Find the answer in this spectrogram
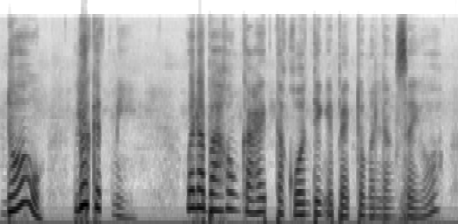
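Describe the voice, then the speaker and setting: A woman's voice: medium pitch, sing-song, fairly quick, warm tone, dry recording, pitched above the performer's own voice, lightly acted. Woman playing a lovesick young woman, pleading, emotional, storybook romance. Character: desperate young woman in love.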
